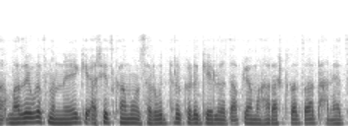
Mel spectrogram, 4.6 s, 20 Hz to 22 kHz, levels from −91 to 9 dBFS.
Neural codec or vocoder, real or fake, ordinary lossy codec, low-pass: codec, 16 kHz, 4 kbps, X-Codec, WavLM features, trained on Multilingual LibriSpeech; fake; none; 7.2 kHz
